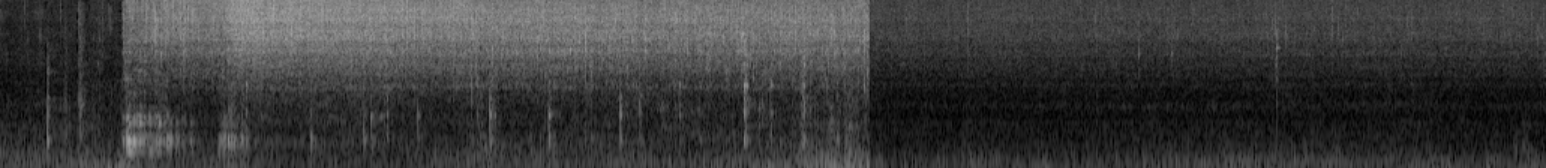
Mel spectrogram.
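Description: Chopped onion tipped into hot oil in a metal pot, sizzling loudly with crackles from about a second in; the loud sizzle cuts off suddenly a little past the middle, leaving a faint steady sizzle.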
